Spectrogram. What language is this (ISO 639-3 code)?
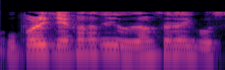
ben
